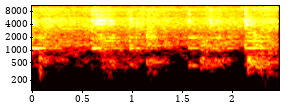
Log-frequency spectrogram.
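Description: Chopped tomatoes and onions frying in a pan for prawn biryani, a steady soft sizzle with occasional stirring scrapes, close and continuous with no talk.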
